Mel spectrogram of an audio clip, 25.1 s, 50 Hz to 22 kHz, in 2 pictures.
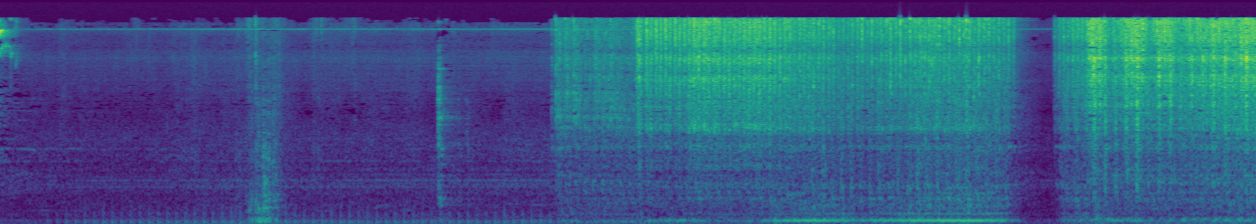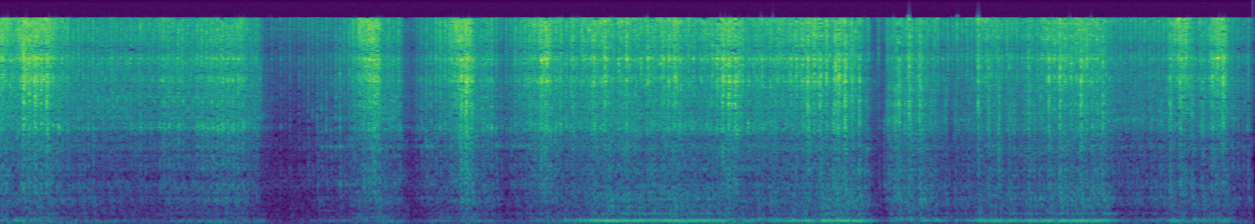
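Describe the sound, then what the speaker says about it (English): A wood lathe turning a salad bowl from glued-up 1x4 boards gives a steady mid-pitched motor hum with rough scraping and rubbing from the tool, swelling and fading in bursts, with a few brief pauses. "I love doing the lathe, so it's all a learning experience."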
